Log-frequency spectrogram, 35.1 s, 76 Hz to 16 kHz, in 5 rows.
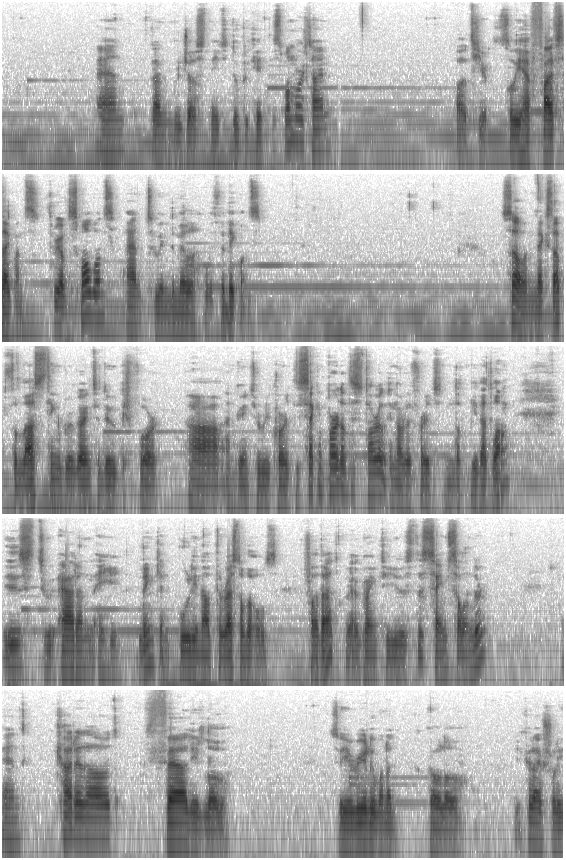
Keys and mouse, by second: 0.1 click, 1.2 right click, 1.6 right click, 2.3 shift+middle drag, 2.8 shift+d, 3.1 right click, 3.5 g, 3.7 z, 5.2 click, 11.0-11.8 shift+middle drag, 13.1-13.5 middle drag, 21.8-22.4 middle drag, 23.8 right click, 24.4-24.9 middle drag, 26.2 g, 26.4 z, 27.2 click, 27.9 KP_1, 29.0-29.3 shift+middle drag, 30.0 shift+middle drag, 30.5 g, 30.7 z, 31.8 click, 33.0-33.4 shift+middle drag, 35.0 shift+click.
